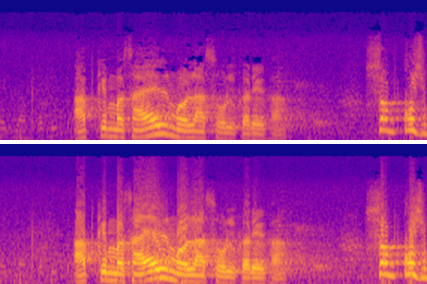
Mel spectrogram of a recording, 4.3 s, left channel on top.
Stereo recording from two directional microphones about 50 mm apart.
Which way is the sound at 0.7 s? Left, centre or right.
Right.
